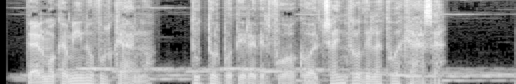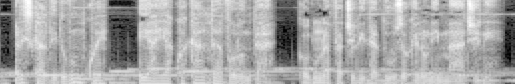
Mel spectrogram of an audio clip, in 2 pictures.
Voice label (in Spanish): Masculino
